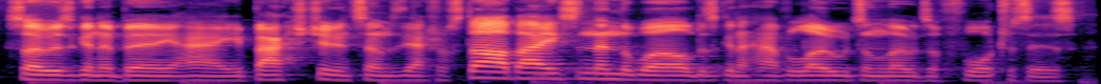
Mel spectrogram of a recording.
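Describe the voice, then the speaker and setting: A man hosting a gaming video, mixing expressive commentary with read-aloud story text and theatrical asides. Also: medium pitch, a little fast, clear, resonant tone. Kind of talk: roleplay game commentary mixed with read-aloud event text.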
